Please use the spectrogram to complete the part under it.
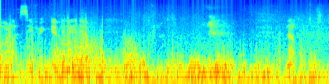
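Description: Steady wind buffeting the microphone beside the River Spey at Arndilly in February, a continuous low roar with no breaks.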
